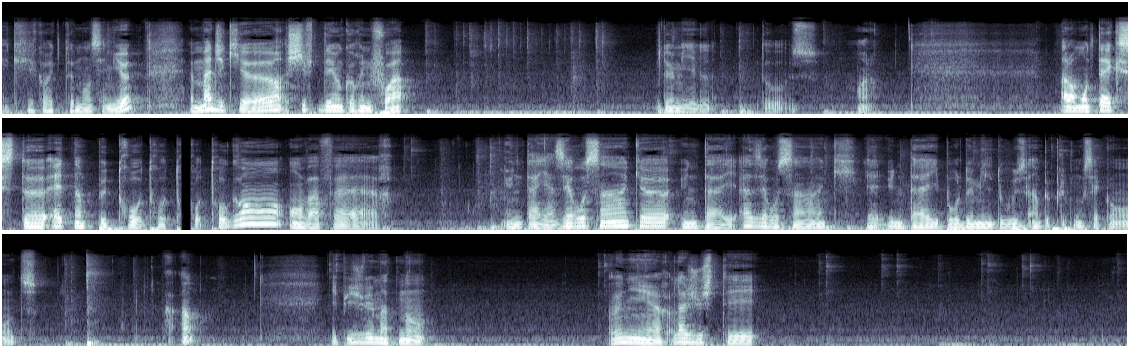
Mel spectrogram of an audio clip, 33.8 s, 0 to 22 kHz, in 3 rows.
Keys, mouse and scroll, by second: 0.5 Tab, 2.2 shift+d, 2.9 click, 3.7 Tab, 4.0-6.9 typing, 7.7 Tab, 8.7 right click, 9.7 scroll down 1, 10.2 scroll down 3, 10.9 click, 11.4-11.8 scroll down 2, 14.7 click, 17.3 right click, 18.0 click, 20.3 right click, 21.1 click, 25.2 right click, 26.1 g, 27.9 click, 28.3 right click, 28.5 g, 31.3 g, 31.7 click, 32.1 right click, 32.5 g, 33.1 click.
